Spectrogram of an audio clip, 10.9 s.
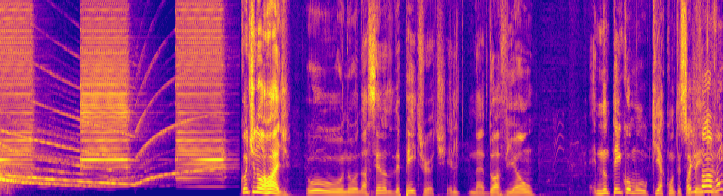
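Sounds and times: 
spoiler warning jingle with siren: 0:00.0 - 0:03.6
speech: 0:03.6 - 0:08.1, 0:08.8 - 0:10.8.

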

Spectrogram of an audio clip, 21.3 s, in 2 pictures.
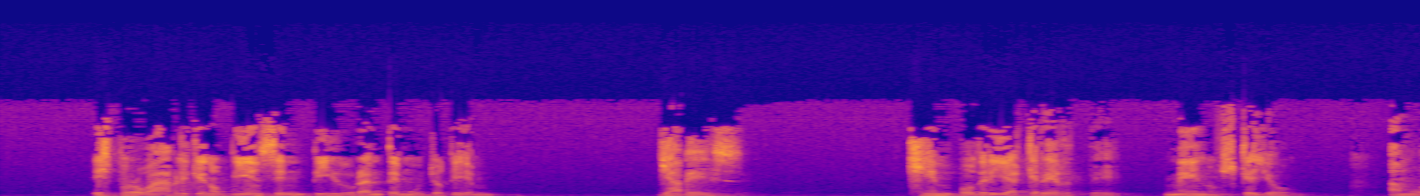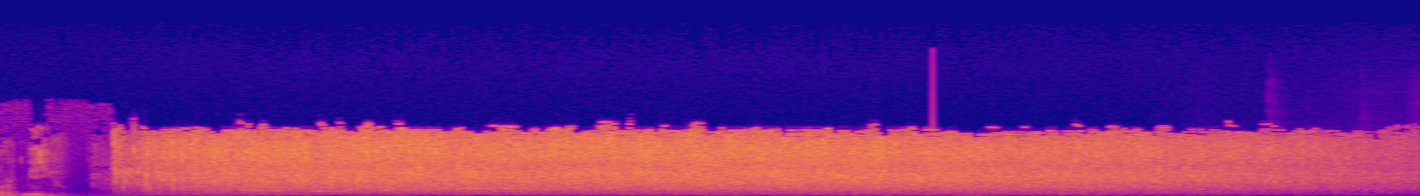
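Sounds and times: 
speech: 0:00.7 - 0:03.8, 0:05.0 - 0:05.6, 0:06.8 - 0:09.8, 0:10.4 - 0:11.2
thunderous crowd applause: 0:11.4 - 0:21.2.

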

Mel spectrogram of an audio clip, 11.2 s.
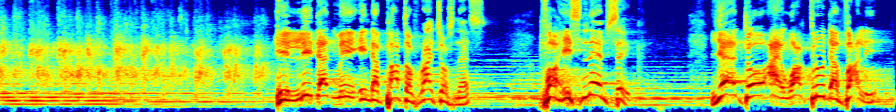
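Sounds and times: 
audience clapping: 0:00.0 - 0:03.9
speech: 0:03.5 - 0:06.2, 0:06.8 - 0:08.0, 0:08.9 - 0:11.1.

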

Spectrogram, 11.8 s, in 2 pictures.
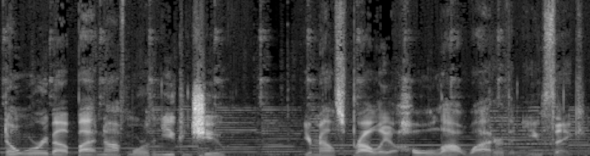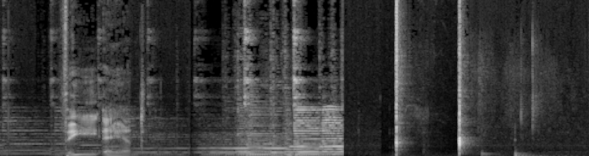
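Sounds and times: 
speech: 0:00.4 - 0:02.4, 0:03.0 - 0:07.4, 0:08.2 - 0:09.0
hand claps: 0:09.8 - 0:10.8.

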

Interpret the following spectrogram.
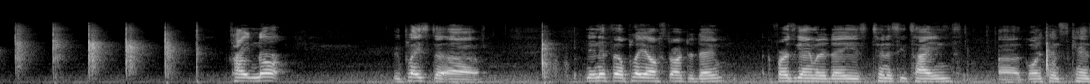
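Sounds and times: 
hand clapping: 0:00.0 - 0:02.1
speech: 0:02.3 - 0:02.9, 0:03.9 - 0:05.0, 0:05.8 - 0:10.9.

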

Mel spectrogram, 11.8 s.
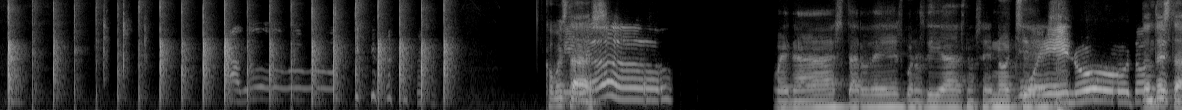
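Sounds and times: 
hand clapping: 0:00.0 - 0:04.7
laughter: 0:03.6 - 0:04.4
speech: 0:05.5 - 0:06.3, 0:07.8 - 0:11.8.

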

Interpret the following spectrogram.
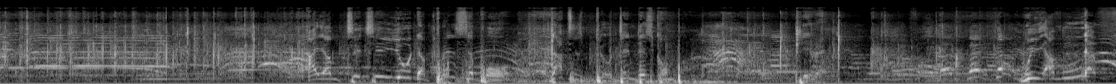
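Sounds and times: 
church congregation clapping and cheering during a sermon: 0:00.0 - 0:11.1
crowd murmur: 0:00.0 - 0:11.1
speech: 0:03.2 - 0:05.8, 0:06.4 - 0:07.4, 0:08.0 - 0:08.4, 0:09.7 - 0:11.1.

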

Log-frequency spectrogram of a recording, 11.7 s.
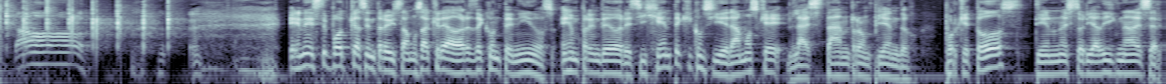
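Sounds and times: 
sustained vocal whoop: 0:00.0 - 0:01.0
hand claps: 0:00.0 - 0:02.0
speech: 0:00.2 - 0:11.6.

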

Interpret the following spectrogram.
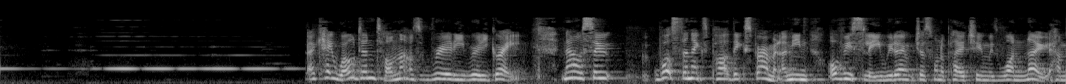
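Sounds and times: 
glass with water ringing: 0:00.0 - 0:03.1
speech: 0:03.1 - 0:10.6.

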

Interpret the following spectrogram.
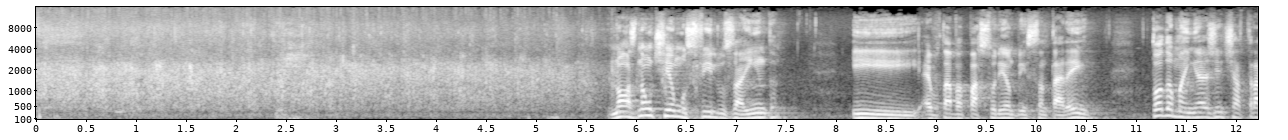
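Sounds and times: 
audience applause: 0:00.0 - 0:06.0
speech: 0:05.7 - 0:07.6, 0:08.2 - 0:12.2.

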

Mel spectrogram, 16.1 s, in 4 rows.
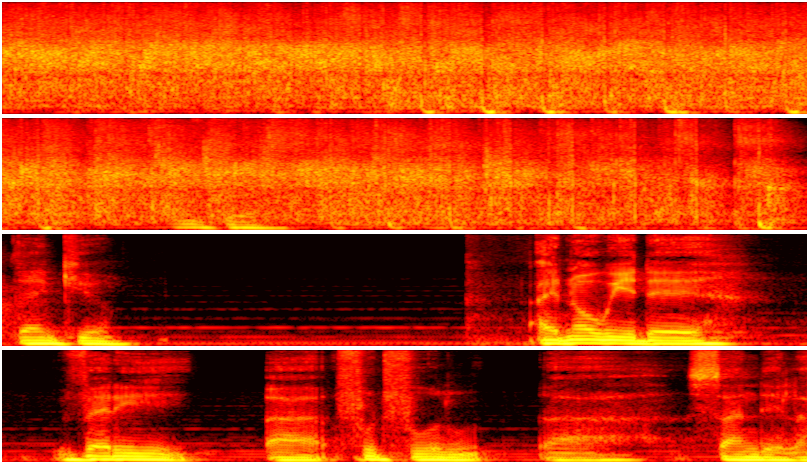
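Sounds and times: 
audience applauding: 0:00.0 - 0:08.2
speech: 0:08.1 - 0:08.7, 0:10.7 - 0:11.8, 0:12.4 - 0:16.1.

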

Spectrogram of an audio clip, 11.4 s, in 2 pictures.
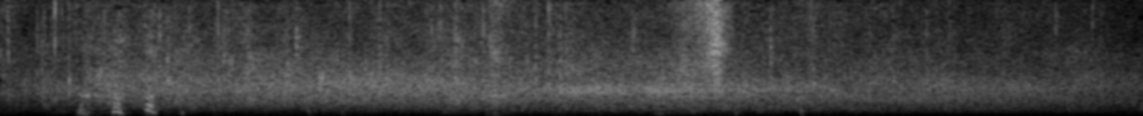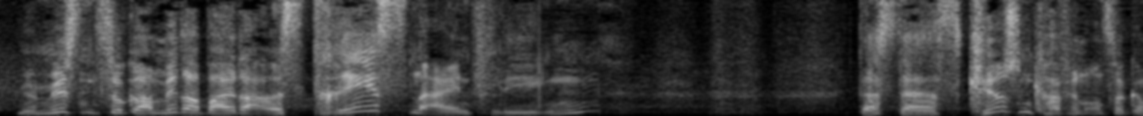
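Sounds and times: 
audience clapping: 0:00.0 - 0:08.4
laughter: 0:00.3 - 0:01.2
speech: 0:00.4 - 0:01.1, 0:05.8 - 0:08.8, 0:10.0 - 0:11.4.

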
